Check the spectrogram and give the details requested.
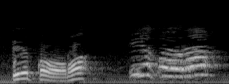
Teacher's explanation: اب دیکھیے قاف، دونوں قاف جگہ پر قلقلے ہیں، دونوں جگہ ہم نے قاف کی 2 آوازیں نکالی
